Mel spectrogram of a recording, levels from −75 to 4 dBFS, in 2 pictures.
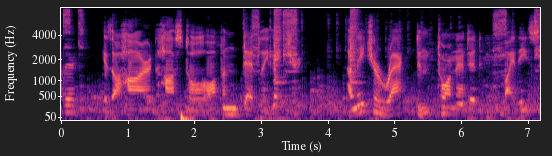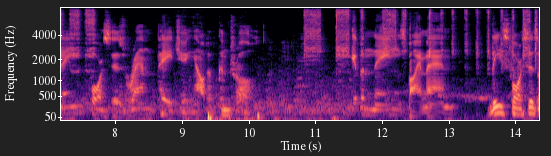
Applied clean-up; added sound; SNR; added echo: classical method log-MMSE.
